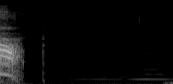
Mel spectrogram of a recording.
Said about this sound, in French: Parce que le corbeau se met à chanter. Mm-hmm. Puis il va juste te regarder, puis quoi, quoi, quoi.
